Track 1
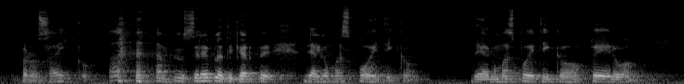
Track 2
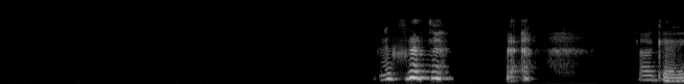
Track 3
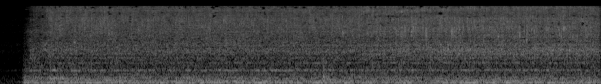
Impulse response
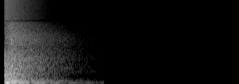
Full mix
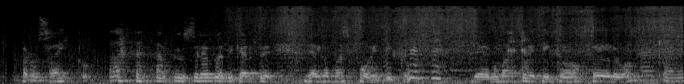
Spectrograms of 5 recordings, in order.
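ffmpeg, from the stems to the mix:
-filter_complex "[0:a]aecho=1:1:5.9:0.94,asoftclip=type=tanh:threshold=-16.5dB,volume=2.5dB,asplit=2[link_01][link_02];[1:a]volume=-6dB[link_03];[2:a]alimiter=limit=-20.5dB:level=0:latency=1:release=139,adelay=1800,volume=-6dB[link_04];[link_02]apad=whole_len=344503[link_05];[link_04][link_05]sidechaincompress=threshold=-33dB:ratio=5:attack=27:release=304[link_06];[link_01][link_03]amix=inputs=2:normalize=0,lowpass=3600,alimiter=limit=-22.5dB:level=0:latency=1:release=231,volume=0dB[link_07];[link_06][link_07]amix=inputs=2:normalize=0,acrusher=bits=9:dc=4:mix=0:aa=0.000001"

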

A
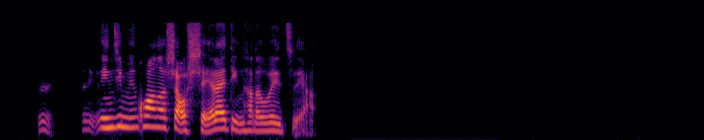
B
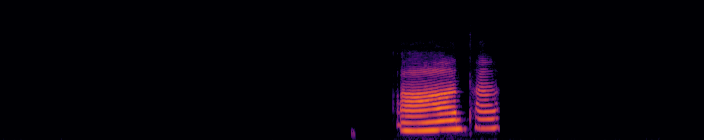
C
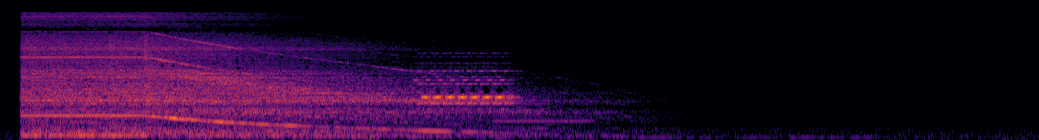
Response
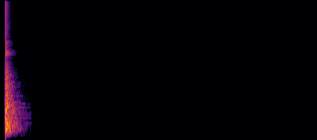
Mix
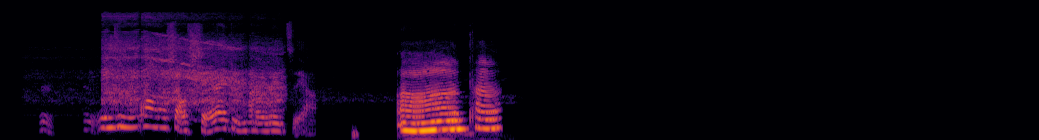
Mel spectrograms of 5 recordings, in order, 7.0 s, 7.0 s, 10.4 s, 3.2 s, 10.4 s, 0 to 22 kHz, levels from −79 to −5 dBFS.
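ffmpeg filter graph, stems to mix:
-filter_complex "[0:a]agate=range=-33dB:threshold=-46dB:ratio=3:detection=peak,volume=-4dB,asplit=2[link_01][link_02];[1:a]equalizer=frequency=93:width_type=o:width=1.1:gain=8.5,acontrast=70,agate=range=-30dB:threshold=-48dB:ratio=16:detection=peak,volume=1.5dB[link_03];[2:a]highpass=frequency=840:width=0.5412,highpass=frequency=840:width=1.3066,asplit=2[link_04][link_05];[link_05]adelay=11.5,afreqshift=-0.26[link_06];[link_04][link_06]amix=inputs=2:normalize=1,volume=2.5dB[link_07];[link_02]apad=whole_len=459100[link_08];[link_07][link_08]sidechaingate=range=-22dB:threshold=-40dB:ratio=16:detection=peak[link_09];[link_01][link_03][link_09]amix=inputs=3:normalize=0,flanger=delay=19.5:depth=7.2:speed=2.7,acrossover=split=460|3000[link_10][link_11][link_12];[link_11]acompressor=threshold=-33dB:ratio=6[link_13];[link_10][link_13][link_12]amix=inputs=3:normalize=0"

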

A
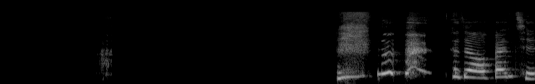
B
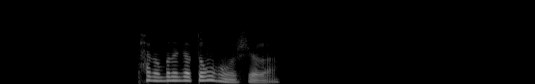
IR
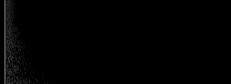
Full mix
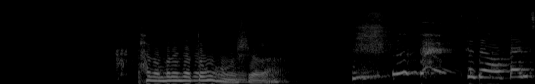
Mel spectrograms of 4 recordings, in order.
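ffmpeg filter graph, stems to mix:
-filter_complex "[0:a]acompressor=threshold=-29dB:ratio=6,asoftclip=type=tanh:threshold=-25dB,adelay=150,volume=-6dB,asplit=2[link_01][link_02];[link_02]volume=-16dB[link_03];[1:a]volume=31.5dB,asoftclip=hard,volume=-31.5dB,volume=1.5dB,asplit=3[link_04][link_05][link_06];[link_05]volume=-14.5dB[link_07];[link_06]apad=whole_len=242807[link_08];[link_01][link_08]sidechaincompress=threshold=-52dB:ratio=8:attack=16:release=1360[link_09];[link_03][link_07]amix=inputs=2:normalize=0,aecho=0:1:103|206|309:1|0.21|0.0441[link_10];[link_09][link_04][link_10]amix=inputs=3:normalize=0,asoftclip=type=tanh:threshold=-31dB,alimiter=level_in=15dB:limit=-24dB:level=0:latency=1:release=20,volume=-15dB"

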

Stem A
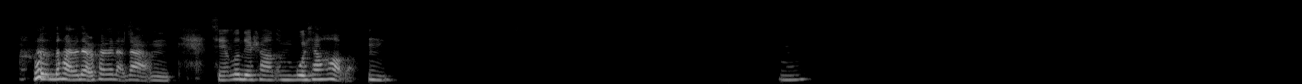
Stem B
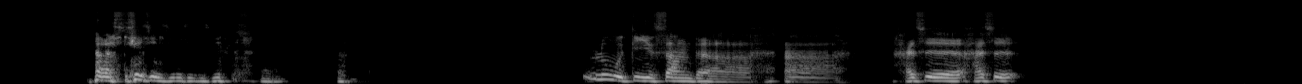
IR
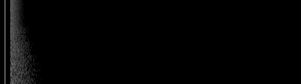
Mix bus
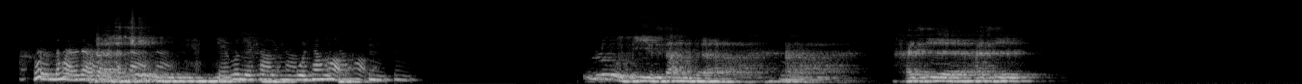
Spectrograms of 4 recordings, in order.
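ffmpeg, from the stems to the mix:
-filter_complex "[0:a]lowpass=1100,volume=2.5dB,asplit=2[link_01][link_02];[link_02]volume=-9dB[link_03];[1:a]aecho=1:1:6.9:0.81,adynamicsmooth=sensitivity=6.5:basefreq=3600,volume=-7dB,asplit=2[link_04][link_05];[link_05]volume=-3.5dB[link_06];[2:a]atrim=start_sample=2205[link_07];[link_06][link_07]afir=irnorm=-1:irlink=0[link_08];[link_03]aecho=0:1:254:1[link_09];[link_01][link_04][link_08][link_09]amix=inputs=4:normalize=0,equalizer=frequency=100:width_type=o:width=3:gain=11.5,alimiter=limit=-15dB:level=0:latency=1:release=20"

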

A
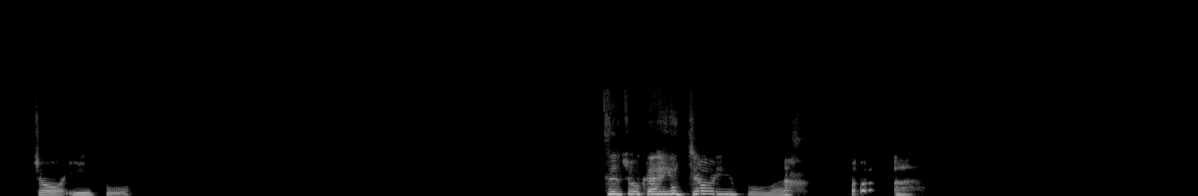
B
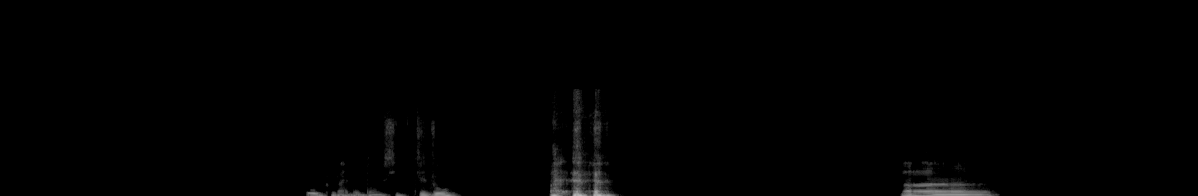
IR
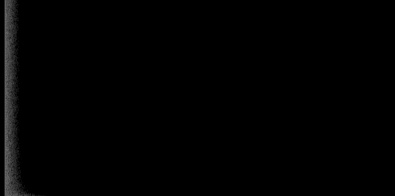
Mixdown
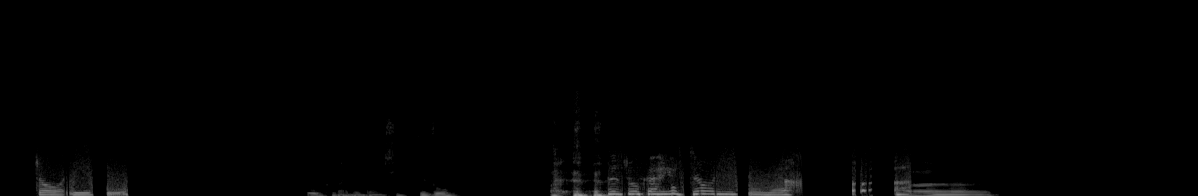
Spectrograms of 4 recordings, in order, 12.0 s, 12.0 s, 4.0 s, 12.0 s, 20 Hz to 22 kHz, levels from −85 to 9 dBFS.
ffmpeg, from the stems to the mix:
-filter_complex "[0:a]acrusher=bits=6:mix=0:aa=0.000001,lowpass=1900,volume=-5dB[link_01];[1:a]volume=-12dB[link_02];[link_01][link_02]amix=inputs=2:normalize=0,acrossover=split=180|3000[link_03][link_04][link_05];[link_04]acompressor=threshold=-41dB:ratio=3[link_06];[link_03][link_06][link_05]amix=inputs=3:normalize=0,acrossover=split=430[link_07][link_08];[link_07]aeval=exprs='val(0)*(1-0.5/2+0.5/2*cos(2*PI*1.7*n/s))':channel_layout=same[link_09];[link_08]aeval=exprs='val(0)*(1-0.5/2-0.5/2*cos(2*PI*1.7*n/s))':channel_layout=same[link_10];[link_09][link_10]amix=inputs=2:normalize=0"

